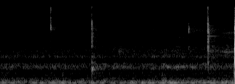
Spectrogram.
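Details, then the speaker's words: Centech battery charger/maintainer permanently installed in a truck, switched off with a normally-closed button. Faint hum and a few light ticks, then one crisp relay click as it de-energizes. It took a couple of clicks, possibly due to capacitors. Normal disconnect. "know if you heard it and as you can see there it took a couple times I made clicking it to get it fully de-energize ah there's probably some capacitors in there or something"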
